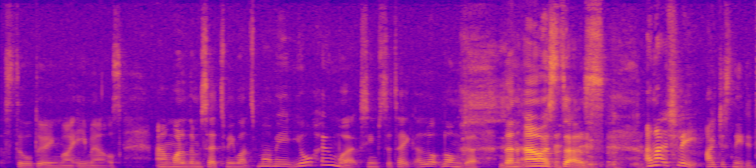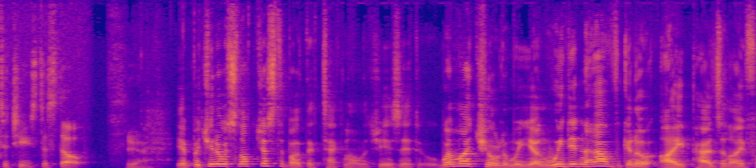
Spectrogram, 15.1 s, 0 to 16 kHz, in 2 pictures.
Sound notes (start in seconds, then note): 6.4 laughing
